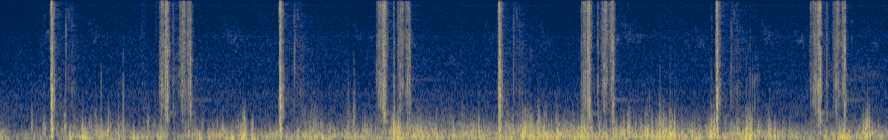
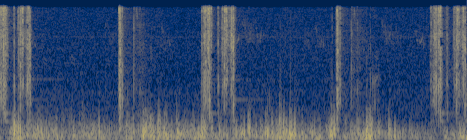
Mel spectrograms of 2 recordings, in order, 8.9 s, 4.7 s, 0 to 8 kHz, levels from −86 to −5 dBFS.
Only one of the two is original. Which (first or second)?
second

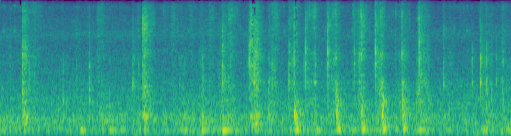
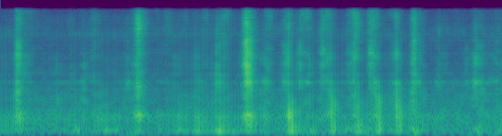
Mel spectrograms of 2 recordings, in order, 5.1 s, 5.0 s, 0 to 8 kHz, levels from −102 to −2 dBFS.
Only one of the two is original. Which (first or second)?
first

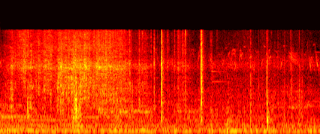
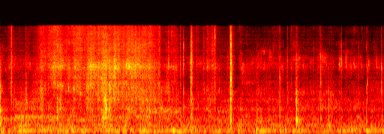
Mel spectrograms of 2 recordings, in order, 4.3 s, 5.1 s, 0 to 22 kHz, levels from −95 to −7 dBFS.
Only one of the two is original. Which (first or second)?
first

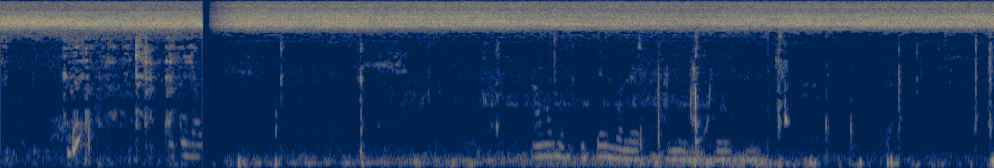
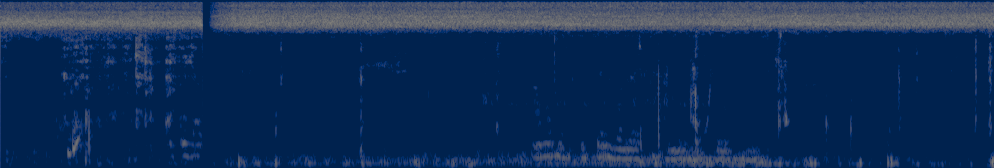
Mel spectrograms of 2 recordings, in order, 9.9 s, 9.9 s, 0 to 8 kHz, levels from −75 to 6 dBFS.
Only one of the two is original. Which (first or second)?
first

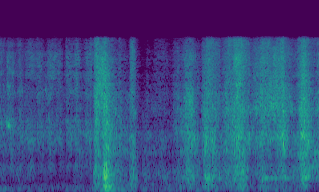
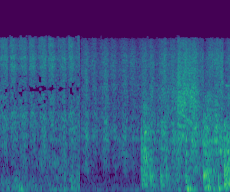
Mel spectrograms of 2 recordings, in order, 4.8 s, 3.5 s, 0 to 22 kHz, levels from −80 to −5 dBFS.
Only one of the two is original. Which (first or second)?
second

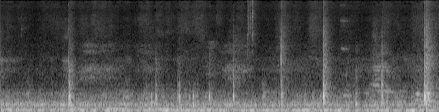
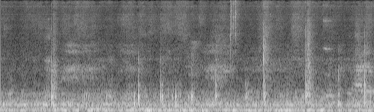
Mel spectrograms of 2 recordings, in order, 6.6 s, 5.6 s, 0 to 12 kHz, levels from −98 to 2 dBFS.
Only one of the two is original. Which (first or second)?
first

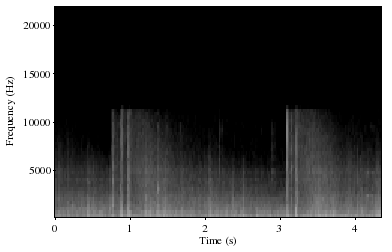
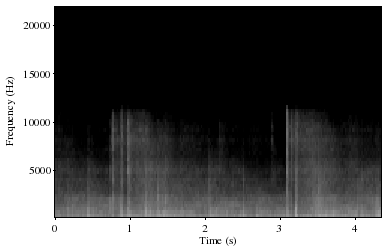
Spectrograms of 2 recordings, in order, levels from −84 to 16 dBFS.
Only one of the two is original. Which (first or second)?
first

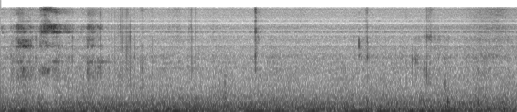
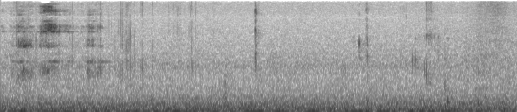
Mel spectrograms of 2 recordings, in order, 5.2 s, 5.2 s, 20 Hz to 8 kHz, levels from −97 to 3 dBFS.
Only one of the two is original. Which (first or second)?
second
